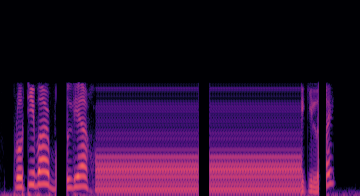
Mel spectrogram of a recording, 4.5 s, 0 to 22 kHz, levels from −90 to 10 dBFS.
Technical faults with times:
0.70-0.84 packet loss filled with silence
1.21-3.77 system hang loop
2.48-2.62 packet loss filled with silence
3.98-4.08 packet loss filled with silence

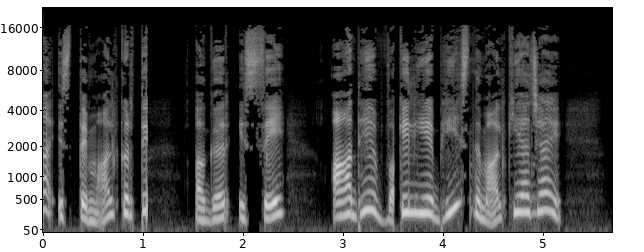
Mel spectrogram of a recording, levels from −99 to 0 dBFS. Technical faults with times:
1.01-1.04 damaged data in a compressed stream
3.50 damaged data in a compressed stream

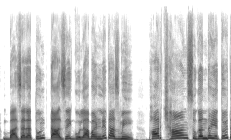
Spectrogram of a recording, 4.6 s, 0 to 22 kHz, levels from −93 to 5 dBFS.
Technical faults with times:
none

